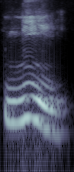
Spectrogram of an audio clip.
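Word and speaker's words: knee: right then we have kne KN is the part where you can bend Okay this part here is the kne all right welcome and then KN you pronounce without the k again and then the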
